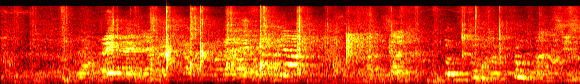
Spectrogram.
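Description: Bare feet thump on a padded mat.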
